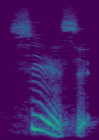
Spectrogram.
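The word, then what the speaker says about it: 谢谢: 네, 감사합니다 라는 표현 몇 성이에요? 몇 성? 빨리. 그죠? 4성입니다. 시에시. 다 기억나시죠?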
